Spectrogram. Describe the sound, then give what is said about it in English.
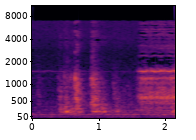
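A telephone by a bed rings in repeated bell bursts over a steady low hum, moderately loud, with no voices present. “Now cut off the phone by the bed. Quick! All right. Will it never stop?”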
